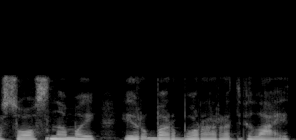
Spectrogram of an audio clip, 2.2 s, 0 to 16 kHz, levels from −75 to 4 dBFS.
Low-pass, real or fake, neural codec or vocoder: 7.2 kHz; real; none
